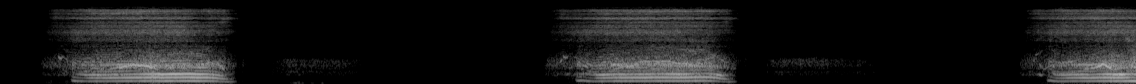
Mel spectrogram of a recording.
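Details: Friend snoring in sleep loudly enough to keep the recorder awake; loud, rattling snores on each in-breath, each followed by a soft out-breath, about 12 a minute.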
